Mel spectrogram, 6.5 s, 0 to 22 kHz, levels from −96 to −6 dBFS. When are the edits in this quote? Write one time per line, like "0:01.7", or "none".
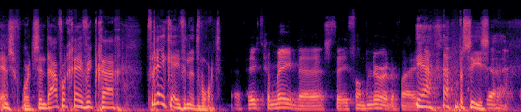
0:02.8
0:03.3
0:04.6
0:05.0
